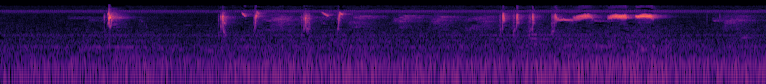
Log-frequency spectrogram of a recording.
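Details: Blood-breasted flowerpecker song, a recording used to tutor other songbirds and to lure birds: very high, thin ticks and short sharp chips in loose clusters, ending in a few brief whistled notes.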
